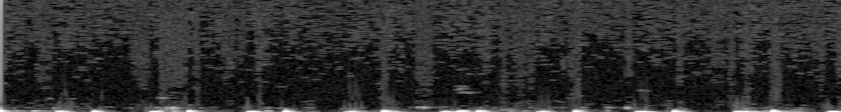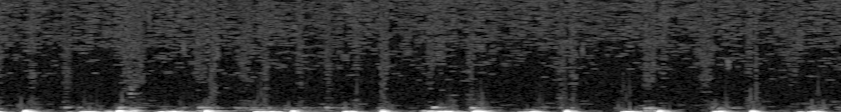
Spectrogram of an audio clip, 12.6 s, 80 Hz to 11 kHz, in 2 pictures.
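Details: Low paired heartbeat thumps, roughly 85 per minute with slight irregularity, recorded just after standing on the head (recording while upside down was not possible); normal heartbeat.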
